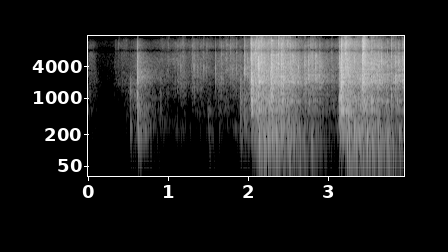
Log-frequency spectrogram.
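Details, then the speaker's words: Salvaged Red Max EBZ7100 two-stroke backpack blower after fuel-line replacement and carburetor repair, started on starting fluid. A few weak pops, then short bursts of roar as it catches and runs briefly. "Starting fluid on a 2-cycle, but just see if it kicks. Try the other way with the throttle."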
